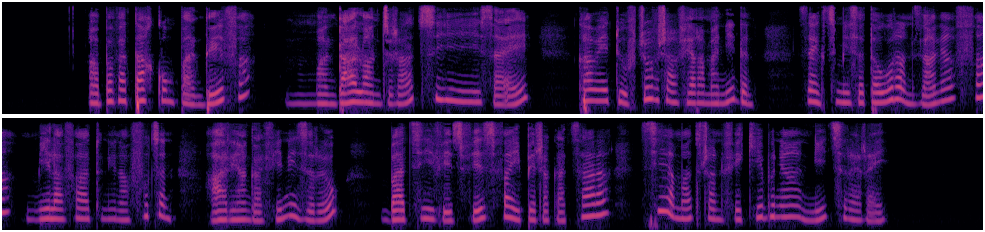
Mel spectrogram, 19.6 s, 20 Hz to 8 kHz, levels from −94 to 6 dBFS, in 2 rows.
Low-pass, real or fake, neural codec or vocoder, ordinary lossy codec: 7.2 kHz; real; none; none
